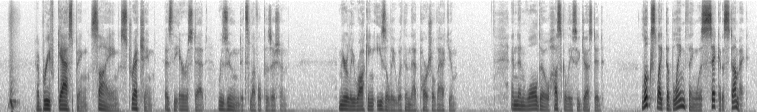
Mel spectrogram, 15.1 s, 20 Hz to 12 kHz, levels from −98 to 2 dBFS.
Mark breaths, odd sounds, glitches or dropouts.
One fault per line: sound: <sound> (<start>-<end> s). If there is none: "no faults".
sound: whoosh (0.2-0.4 s)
